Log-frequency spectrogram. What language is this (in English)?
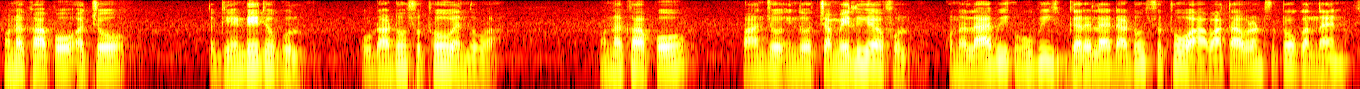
Sindhi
